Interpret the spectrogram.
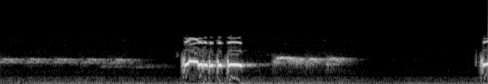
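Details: Local wild zebra dove in the 'kong klar-ke-tek-kong' style: a soft level coo, then a loud stuttering phrase of rapid clicks and rolling coo, more soft cooing, and the start of another phrase.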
